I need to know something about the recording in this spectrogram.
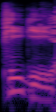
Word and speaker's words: Pegues: I looked up the pronunciation and now I'm messing it up. Pegues or something. Pegues, right? yeah, Pegues.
